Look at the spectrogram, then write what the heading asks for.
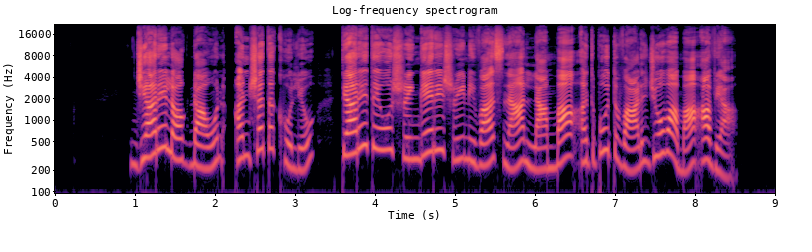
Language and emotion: Gujarati, neutral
